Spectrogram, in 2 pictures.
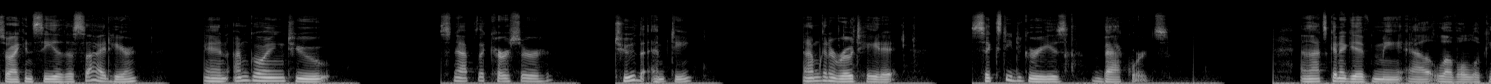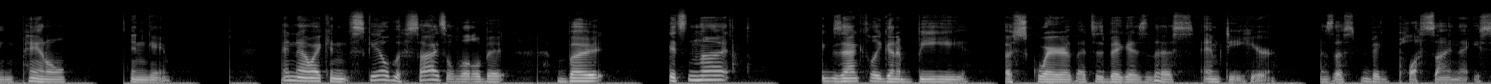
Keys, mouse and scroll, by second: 3.6 shift+s, 4.6 click, 7.9 r, 13.6-18.0 middle drag, 18.0-21.6 middle drag, 21.6 click, 26.9-29.8 middle drag.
